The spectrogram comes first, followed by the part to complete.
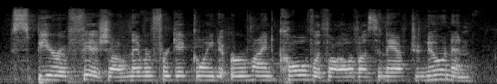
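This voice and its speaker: Amid noticeable background noise, a woman with an American accent speaks at a medium pitch and a moderate pace. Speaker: mother of the deceased. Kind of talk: memorial eulogy. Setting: memorial service. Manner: halting.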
